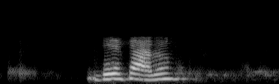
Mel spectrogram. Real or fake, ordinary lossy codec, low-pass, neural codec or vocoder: fake; Opus, 64 kbps; 3.6 kHz; codec, 16 kHz, 1 kbps, FreqCodec, smaller model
